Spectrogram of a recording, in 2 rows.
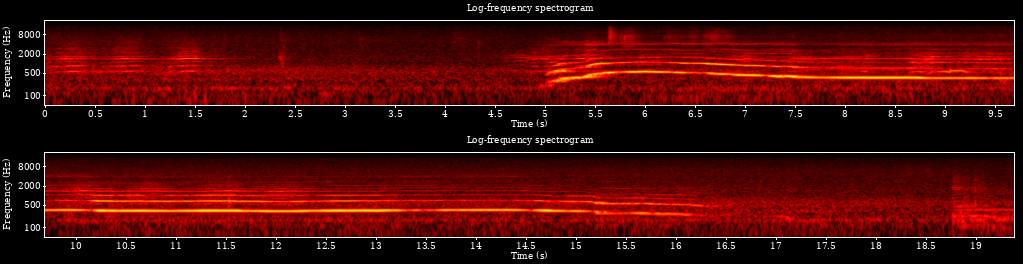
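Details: Eastern timber wolf, male, five years old, housed at Tokushima Zoo, Japan, howling in the afternoon in January 2017: one long howl sweeping up steeply, easing down, then held level for about ten seconds before fading.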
